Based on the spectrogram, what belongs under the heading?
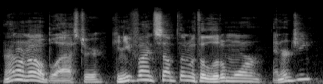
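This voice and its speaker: A man's voice: a little high, sing-song, quick pace, voice pushed up. A man voicing a worried young man in a comic script table read, speaking urgently. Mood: unimpressed.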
